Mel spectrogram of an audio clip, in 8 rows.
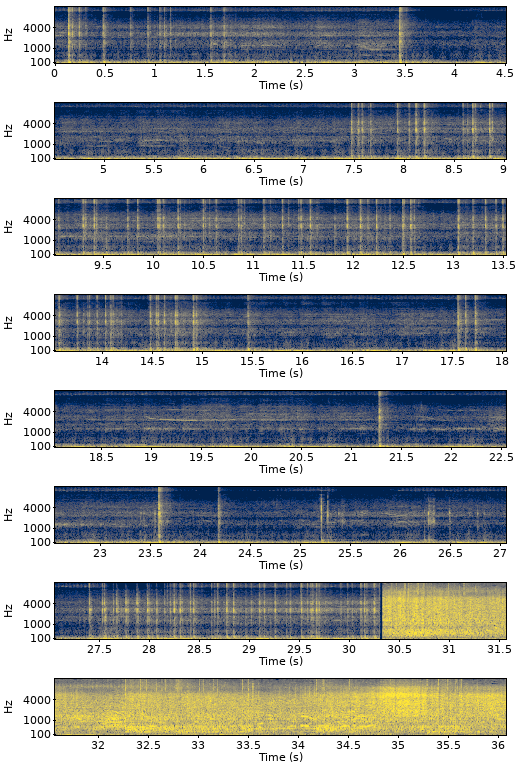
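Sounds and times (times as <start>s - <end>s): low rumble: 0.0s - 36.0s
fireworks cracking: 7.4s - 16.1s, 27.3s - 36.0s
fireworks bangs: 27.4s - 36.0s.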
